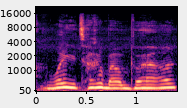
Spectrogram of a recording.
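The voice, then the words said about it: Deep-voiced imitation of another person. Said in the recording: “Let me see if I can get my voice right... Because I'm talking real deep today... that was much better than my impression”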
